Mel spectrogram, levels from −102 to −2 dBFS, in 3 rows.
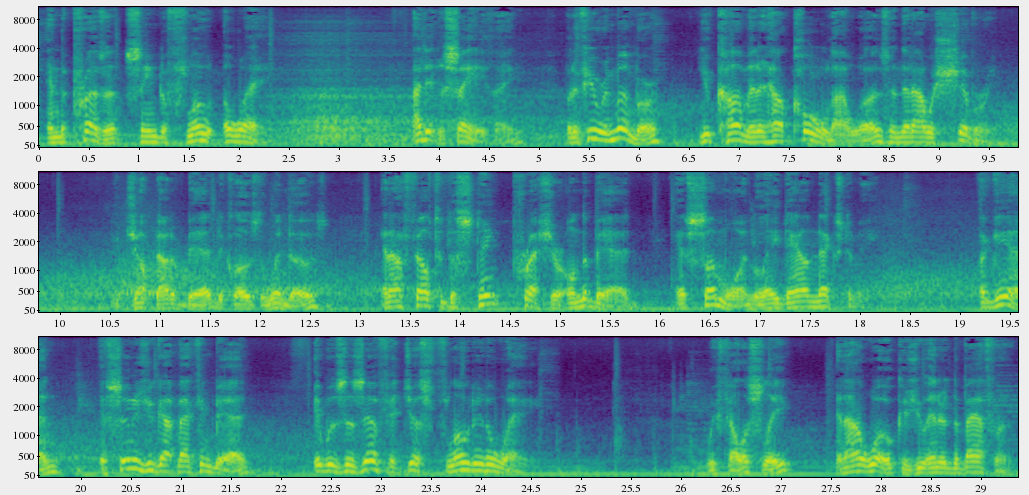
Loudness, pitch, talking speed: -16 LUFS, 115 Hz, 160 wpm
